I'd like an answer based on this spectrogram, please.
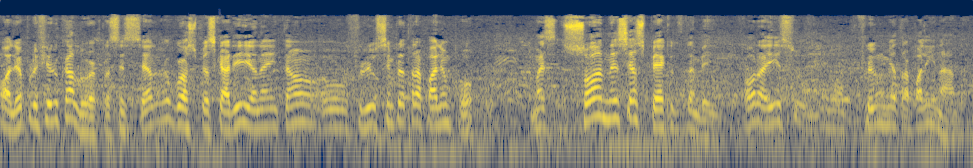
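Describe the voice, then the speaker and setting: Amid noticeable background noise and audible room echo, a man with a high pitch talks at a fairly quick pace. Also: lively intonation. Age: 70s. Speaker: interviewee at street market. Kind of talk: street interview.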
